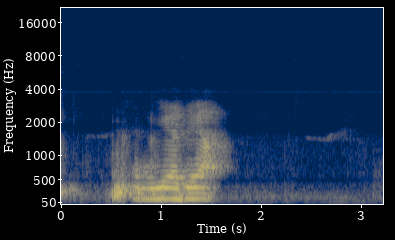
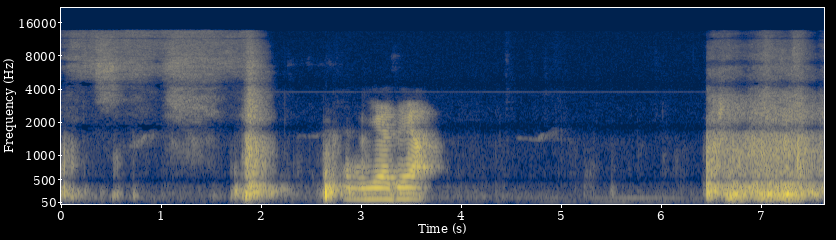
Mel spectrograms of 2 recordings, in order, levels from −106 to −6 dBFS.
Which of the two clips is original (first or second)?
second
